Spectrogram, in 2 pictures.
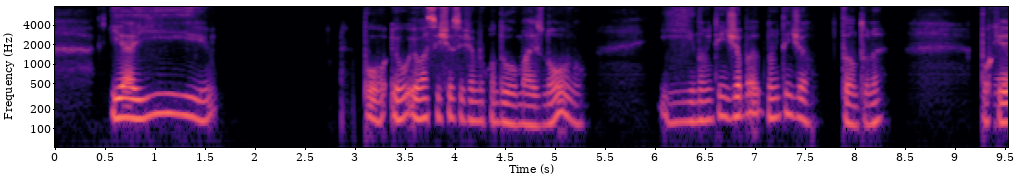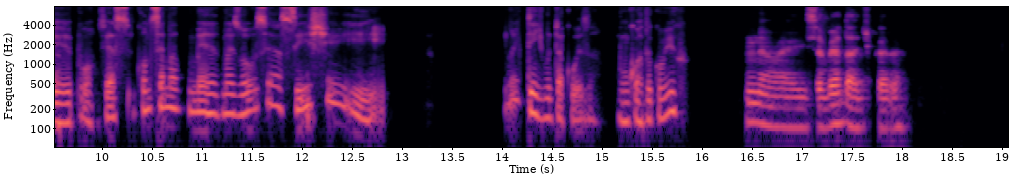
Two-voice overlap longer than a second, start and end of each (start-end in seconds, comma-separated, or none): none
